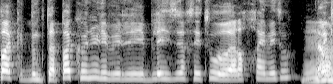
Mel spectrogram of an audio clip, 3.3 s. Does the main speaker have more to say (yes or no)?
no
